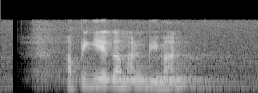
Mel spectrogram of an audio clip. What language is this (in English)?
Sinhala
